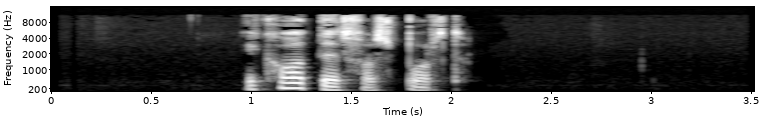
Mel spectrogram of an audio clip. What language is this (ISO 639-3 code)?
fry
